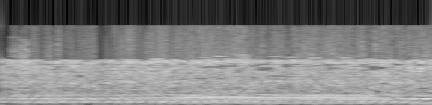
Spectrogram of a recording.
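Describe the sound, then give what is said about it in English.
Car engine running as someone drives out to the burned ruins of a paint factory: a steady, unbroken low droning hum with a constant pitch throughout, with no voices. “I drove out to the charred ruins that had once been the Chantilly Murdoch paint factory”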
